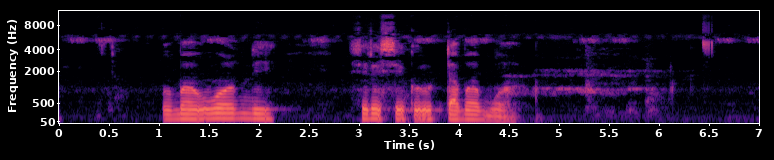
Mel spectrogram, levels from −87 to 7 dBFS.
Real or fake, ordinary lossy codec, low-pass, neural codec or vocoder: fake; MP3, 64 kbps; 10.8 kHz; vocoder, 44.1 kHz, 128 mel bands every 256 samples, BigVGAN v2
